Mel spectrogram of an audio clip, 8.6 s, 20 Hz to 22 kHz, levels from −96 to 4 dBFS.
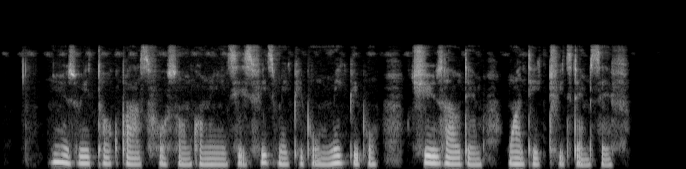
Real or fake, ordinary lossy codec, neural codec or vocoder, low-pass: real; none; none; 7.2 kHz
